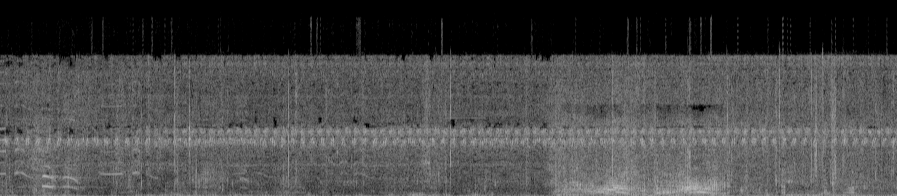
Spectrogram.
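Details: Asiatic lions of a pride with cubs in India's Gir Forest growl low and rumbling at a spotted deer kill, with a harsher snarling burst midway.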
